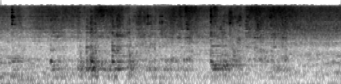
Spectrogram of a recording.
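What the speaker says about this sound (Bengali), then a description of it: "কষাতে থাকুন এভাবে। তেল ছেড়ে এসছে।" Duck egg curry masala sautés in a little oil, a steady close sizzle broken by repeated scraping strokes of a spatula against the pan.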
